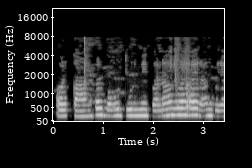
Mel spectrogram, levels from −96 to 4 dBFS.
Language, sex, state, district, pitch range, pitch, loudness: Hindi, female, Bihar, Sitamarhi, 210-230 Hz, 220 Hz, -21 LUFS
